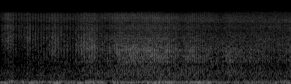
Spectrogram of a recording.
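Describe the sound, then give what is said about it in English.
A voice imitates a bee with a steady, droning buzz that holds at an even loudness for about three seconds, rough and hissy with a low hum underneath. “What a bee sounds like. But it's more of a buzz.”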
